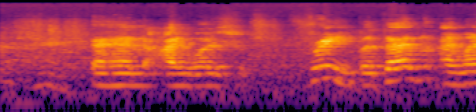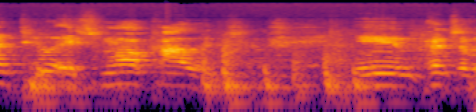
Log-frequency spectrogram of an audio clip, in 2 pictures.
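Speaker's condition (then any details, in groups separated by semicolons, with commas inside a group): Cerebral palsy; very mild form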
